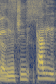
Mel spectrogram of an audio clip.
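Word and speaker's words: Kali Uchis: Would be Caliuchis. Oh, is that the Telepatia? Yeah. The one who sings Telepatia? Yes. Right? Oh my God. I didn't even know that's how you pronounce Caliuchis.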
